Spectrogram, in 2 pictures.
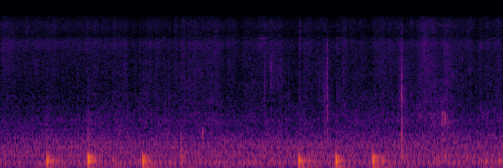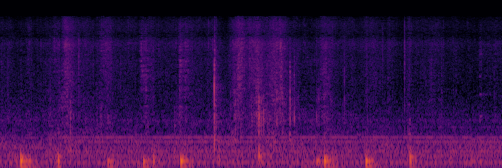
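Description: Rubber spatula folding flour and cocoa into thick whipped-egg sponge batter in a glass bowl: a run of soft, irregular thumps, about two a second, with a few light clicks of the spatula against the glass around the middle.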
